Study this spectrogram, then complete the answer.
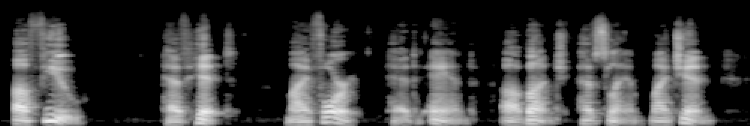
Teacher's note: it's unstressed stressed unstressed stressed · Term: metrical foot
